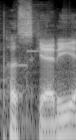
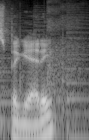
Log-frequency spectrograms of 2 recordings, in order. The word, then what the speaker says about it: spaghetti: has a pisghetti energy anyone ever say pisghetti when they were a child instead of spaghetti or maybe you still say it nowadays and you just are just now learning that it's pronounced spaghetti if so i'm happy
